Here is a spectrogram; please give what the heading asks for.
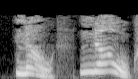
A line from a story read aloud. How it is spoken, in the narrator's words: cried Rosamond frantically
